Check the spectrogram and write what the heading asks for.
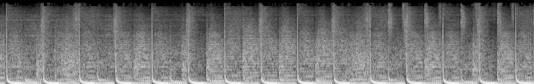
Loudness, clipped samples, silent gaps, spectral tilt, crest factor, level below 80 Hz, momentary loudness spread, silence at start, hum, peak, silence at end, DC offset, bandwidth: -10 LUFS; under 0.1%; none; -5 dB/octave; 8 dB; -8 dBFS; 1 LU; 0 s; none; 0 dBFS; 0 s; under 0.1%; 19 kHz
